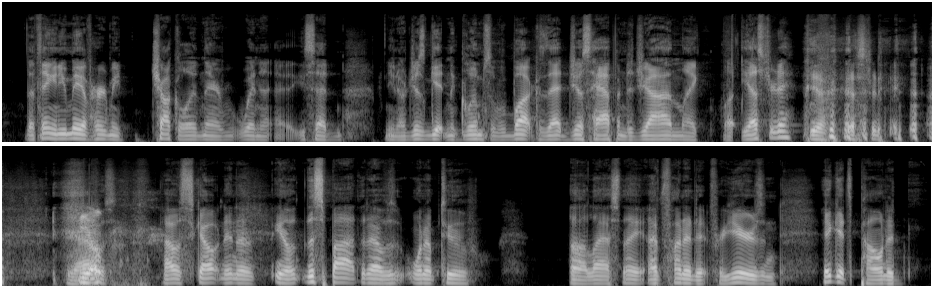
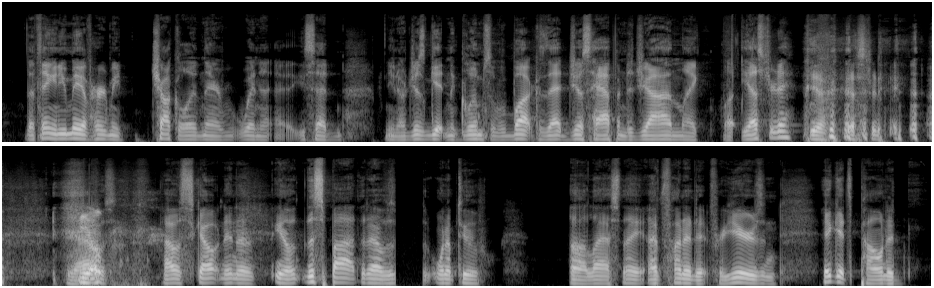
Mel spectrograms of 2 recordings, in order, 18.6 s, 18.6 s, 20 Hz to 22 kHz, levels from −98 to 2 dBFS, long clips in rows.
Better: first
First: none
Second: audio freezing; at 13 s

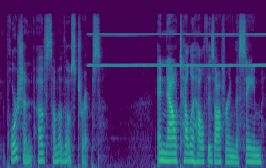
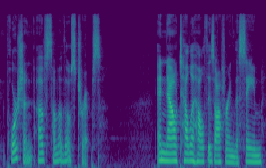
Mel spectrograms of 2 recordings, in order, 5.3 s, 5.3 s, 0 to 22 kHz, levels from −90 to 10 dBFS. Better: second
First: high-pitched whine; noticeable; from 2 s on; 4.5 kHz, 10 dB below the speech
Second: none

